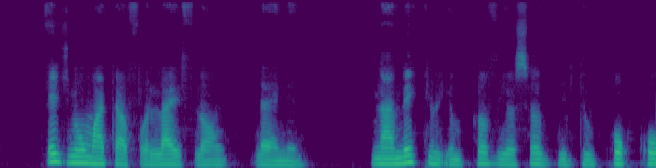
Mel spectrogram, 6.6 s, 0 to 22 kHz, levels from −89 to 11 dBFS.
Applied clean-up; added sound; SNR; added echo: neural mask model DeepFilterNet 3.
